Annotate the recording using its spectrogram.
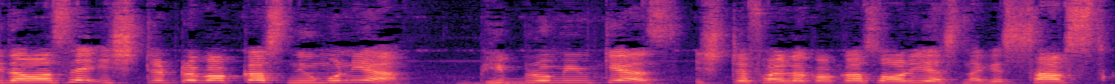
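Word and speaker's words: pneumonia: মধ্যকর্ণের সংক্রমণের জন্য দায়ী হচ্ছে স্ট্রেপ্টোকক্কাস নিউমোনিয়া। নিউমোনিয়া বানানটা কিন্তু অনেক ভুল দেয়, পিটা আমাদের এখানে সাইলেন্ট আছে, বানানটা কিন্তু ভুল করা যাবে না, বানানটা কিন্তু খুব সুন্দর করে দেখতে হবে।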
